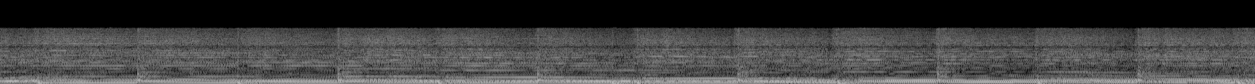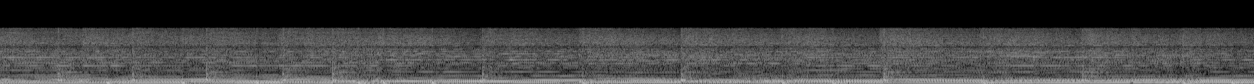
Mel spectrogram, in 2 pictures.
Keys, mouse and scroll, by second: 0.3 click, 1.0 click, 1.2 click, 1.9 click, 2.0 click, 2.4 click, 2.6 click, 2.9 click, 3.4 click, 3.8 click, 4.5 click, 5.0 click, 5.5 click, 5.9 click, 7.0 click, 8.4 click, 9.0 click, 9.1 click, 9.5 click, 9.7 click, 10.3 click, 10.5 click, 10.7 click, 10.9 click, 11.4 click, 11.7 click, 12.5 click, 13.0 click, 15.6 click, 15.7 click, 16.1 click, 16.2 click, 16.6 click, 17.2 click, 17.8 click, 17.9 click, 18.6 click, 18.7 click, 20.3 click, 20.4 click, 21.3 click, 21.4 click, 22.2 click, 22.3 click, 22.9 click, 24.2 click.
